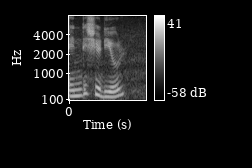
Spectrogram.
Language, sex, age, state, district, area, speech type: Malayalam, female, 18-30, Kerala, Ernakulam, rural, read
